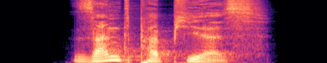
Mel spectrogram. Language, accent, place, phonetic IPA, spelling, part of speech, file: German, Germany, Berlin, [ˈzantpaˌpiːɐ̯s], Sandpapiers, noun, De-Sandpapiers.ogg
- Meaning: genitive singular of Sandpapier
